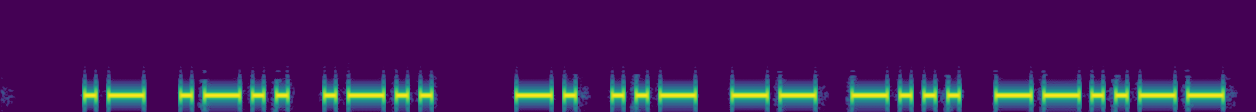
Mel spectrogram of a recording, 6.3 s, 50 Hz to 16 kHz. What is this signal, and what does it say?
Morse code, heard as a keyed tone, about 20 wpm, 600 Hz. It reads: ALL NUMB,
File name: cw-books / winnie-the-pooh / winnie-20wpm-page-0089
